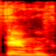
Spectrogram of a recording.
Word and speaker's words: Daramouthe: My name is Daramouthe, or Dara for short, because some people still say Daramouthe, which is a funny one since there's a silent E at the end. But yeah, yeah, I know, right?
